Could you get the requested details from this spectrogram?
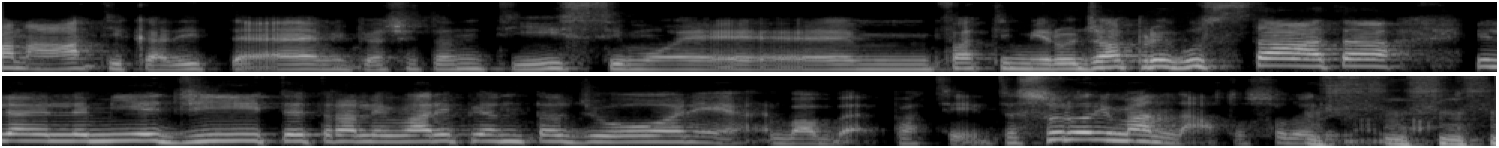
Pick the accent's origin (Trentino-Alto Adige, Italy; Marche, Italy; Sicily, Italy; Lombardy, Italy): Lombardy, Italy; Milan; Quindi da Milano, io sono di Milano, quindi da Milano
